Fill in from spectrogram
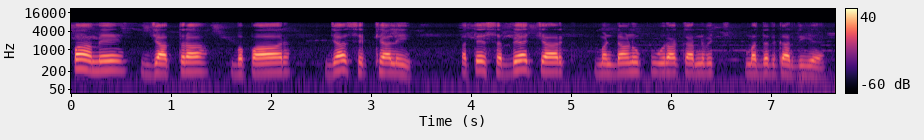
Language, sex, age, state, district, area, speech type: Punjabi, male, 30-45, Punjab, Barnala, urban, spontaneous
